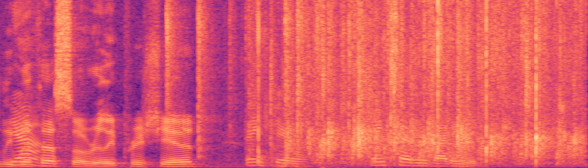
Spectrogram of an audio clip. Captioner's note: audience applauds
